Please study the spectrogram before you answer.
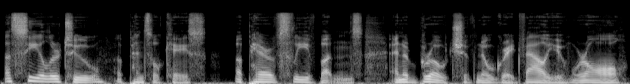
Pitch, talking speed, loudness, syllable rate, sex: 95 Hz, 200 wpm, -17 LUFS, 4.7 syllables/s, male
